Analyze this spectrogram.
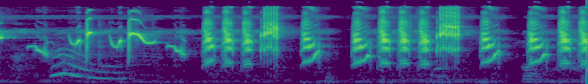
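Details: Long-tailed shrike song played as a lure to rile other shrikes: it opens with looping whistled slides, then shifts into a fast run of short harsh buzzy notes, briefly paused, then resumed.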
